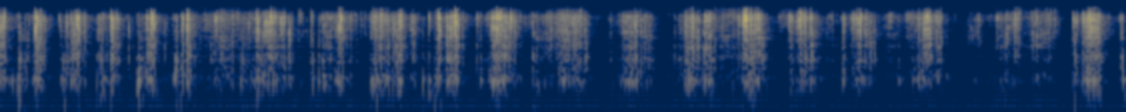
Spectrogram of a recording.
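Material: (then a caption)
Seed husks. Long light-blue nails scratch and tap across the seed face of a large dried sunflower head with its seeds still in place. The result is a rapid run of dry, bright crackling scrapes and clicky taps in short bursts, over a faint steady low hum.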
